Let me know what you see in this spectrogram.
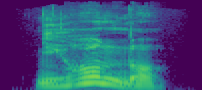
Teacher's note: Sometimes, “日本の” (nihon-no) is pronounced LHLL instead of LHHH.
